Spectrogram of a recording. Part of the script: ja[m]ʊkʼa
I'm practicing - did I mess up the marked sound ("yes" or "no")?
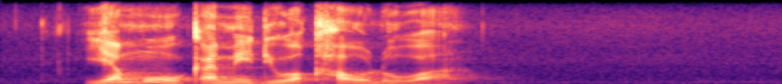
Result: no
